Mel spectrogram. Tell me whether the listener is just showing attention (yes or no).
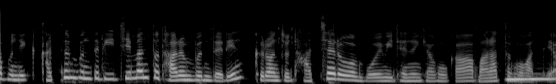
no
